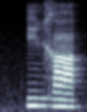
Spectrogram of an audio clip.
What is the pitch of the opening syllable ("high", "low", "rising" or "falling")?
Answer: low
